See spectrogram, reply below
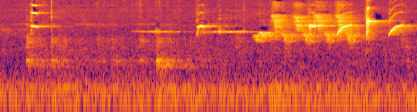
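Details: Canary singing a long level whistle followed by rising, sliding notes and buzzy trills, growing louder toward the end, over faint background noise.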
